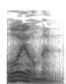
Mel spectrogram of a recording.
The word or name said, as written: oilman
